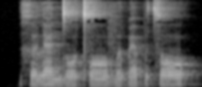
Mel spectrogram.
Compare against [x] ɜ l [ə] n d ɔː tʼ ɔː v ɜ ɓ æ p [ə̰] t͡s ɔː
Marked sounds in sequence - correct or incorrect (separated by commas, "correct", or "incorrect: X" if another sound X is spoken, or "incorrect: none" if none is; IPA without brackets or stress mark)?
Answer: correct, incorrect: æ, incorrect: ə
